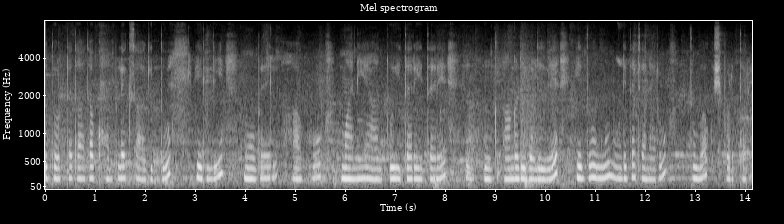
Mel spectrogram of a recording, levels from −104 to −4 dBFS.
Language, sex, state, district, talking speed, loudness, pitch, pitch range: Kannada, female, Karnataka, Bellary, 80 wpm, -22 LUFS, 200 Hz, 190-205 Hz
